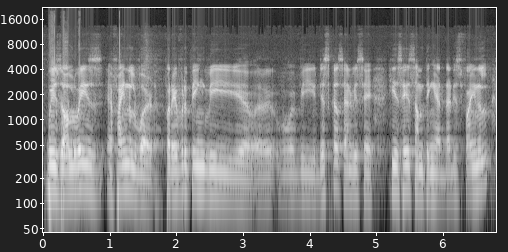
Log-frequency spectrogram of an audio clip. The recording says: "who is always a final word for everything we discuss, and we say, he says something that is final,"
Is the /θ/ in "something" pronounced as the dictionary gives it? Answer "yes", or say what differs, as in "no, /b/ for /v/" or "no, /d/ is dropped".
no, /t/ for /θ/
